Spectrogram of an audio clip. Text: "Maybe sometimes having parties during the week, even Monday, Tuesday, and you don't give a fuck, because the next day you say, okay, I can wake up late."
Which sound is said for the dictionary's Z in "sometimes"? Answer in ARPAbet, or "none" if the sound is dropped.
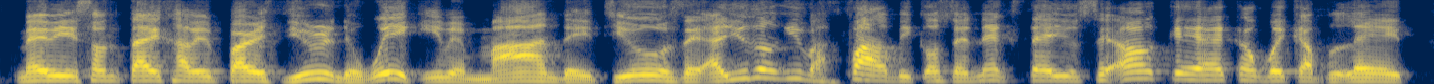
S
